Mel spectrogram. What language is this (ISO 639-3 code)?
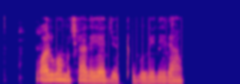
lug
